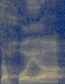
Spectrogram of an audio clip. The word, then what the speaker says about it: La Jolla: want to go out to a place called La Hoya it's spelled La so L A and then j o l a it's pronounced La Hoya and it's basically a very beachy area of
